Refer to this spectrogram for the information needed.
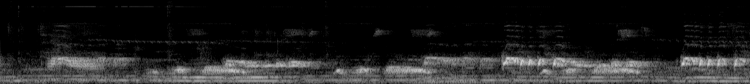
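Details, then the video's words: Deep-voiced local zebra dove singing steadily as a master for untrained doves: a chain of rolling, trilled coos with slight pauses between phrases, some faint higher chirps and a steady low hum beneath. "Masteran burung perkutut manggung gacor"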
